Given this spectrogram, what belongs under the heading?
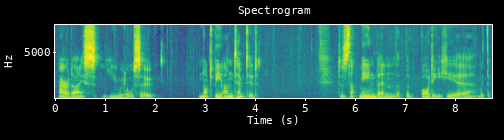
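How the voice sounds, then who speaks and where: This gaming streamer is a middle-aged man from England with a posh English accent, talking casually with viewers mid-game and rambling with dry, self-mocking humour. His very deep voice is husky, with vocal fry and a darkish tone.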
